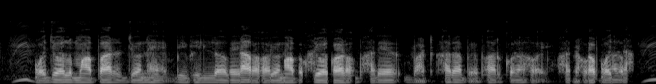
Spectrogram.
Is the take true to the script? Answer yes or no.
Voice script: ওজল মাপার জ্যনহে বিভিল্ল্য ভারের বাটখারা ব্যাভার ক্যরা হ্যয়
no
